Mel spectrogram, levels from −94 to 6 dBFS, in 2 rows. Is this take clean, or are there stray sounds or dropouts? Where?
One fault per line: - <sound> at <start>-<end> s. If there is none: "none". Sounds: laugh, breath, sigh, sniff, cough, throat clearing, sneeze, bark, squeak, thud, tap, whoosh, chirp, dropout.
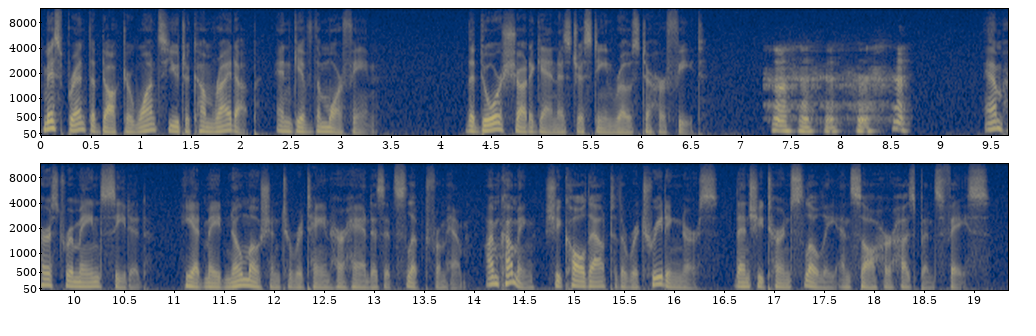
- laugh at 7.2-8.8 s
